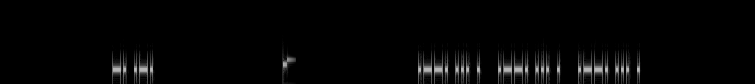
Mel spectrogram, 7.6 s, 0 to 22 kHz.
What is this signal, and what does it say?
Morse code, heard as a keyed tone, about 44 wpm, 700 Hz. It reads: NR PSE PSE PSE
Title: Abbreviations Repeated 3x - 45wpm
